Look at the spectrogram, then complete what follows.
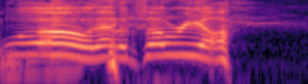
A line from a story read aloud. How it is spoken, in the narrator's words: keep yelling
